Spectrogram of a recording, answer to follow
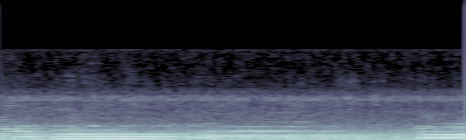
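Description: Violin playing a slow melody of long held notes, each sustained for about half a second to a second before moving to the next.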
